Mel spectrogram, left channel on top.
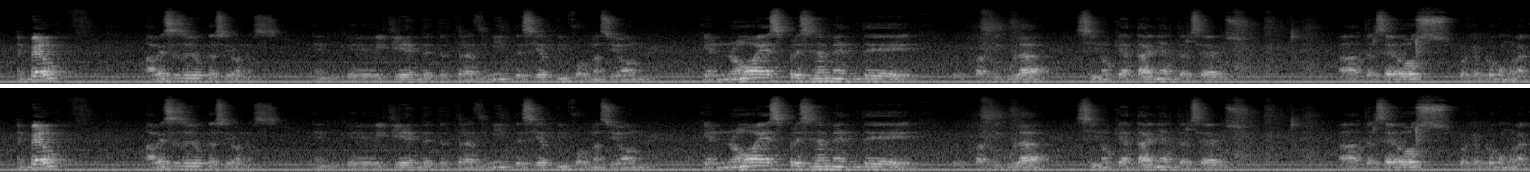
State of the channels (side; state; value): both; identical; correlation 1.00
